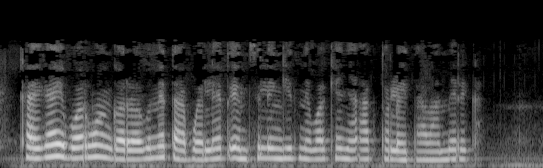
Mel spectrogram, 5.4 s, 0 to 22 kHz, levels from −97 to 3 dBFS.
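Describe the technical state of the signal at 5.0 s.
At 5.0 s the speech is dull and watery. Nothing reaches above 8.3 kHz. Weak detail seems to flicker in and out, and consonant attacks smear. This is likely MP3 compression, running the whole clip. The damage fits a low bitrate around 32 kbps. The encoder cuts the treble at a fixed point and drops quiet frequency lines that don't fit the budget. Those lines switch on and off between frames, which gives the swirly texture.

Wi-Fi interference is also present at 5.0 s. It begins at 3.65 s, right after "silingit ne po kenya", and lasts to the end. A nearby radio's beacon is rectified by the audio circuit. It repeats every 102.4 ms, so it is heard as a steady tick about ten times a second. The ticking is very faint, roughly 50 dB below the speech.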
